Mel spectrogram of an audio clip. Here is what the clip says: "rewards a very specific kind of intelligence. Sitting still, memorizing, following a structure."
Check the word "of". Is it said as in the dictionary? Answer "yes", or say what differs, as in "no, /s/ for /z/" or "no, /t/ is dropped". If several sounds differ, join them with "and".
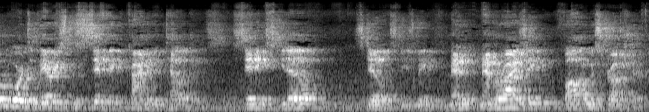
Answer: yes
